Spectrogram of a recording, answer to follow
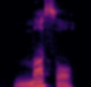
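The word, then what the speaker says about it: musl: glibc is used in their alternative, muscle. That's how it's pronounced.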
